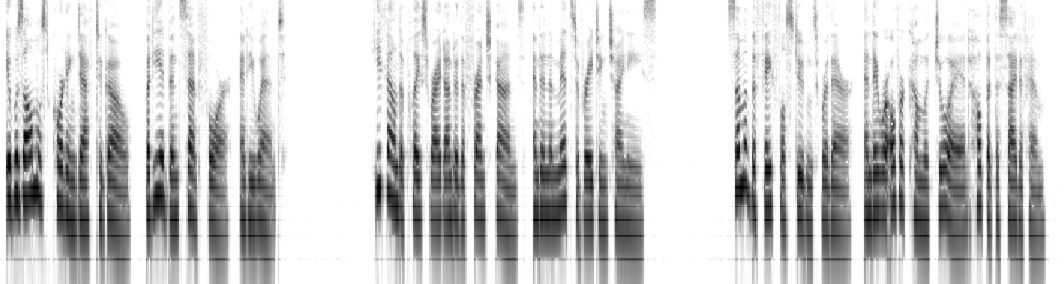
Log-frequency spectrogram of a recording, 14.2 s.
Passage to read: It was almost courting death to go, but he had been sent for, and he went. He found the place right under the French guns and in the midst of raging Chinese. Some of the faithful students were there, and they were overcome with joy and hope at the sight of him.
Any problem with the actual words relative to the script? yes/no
no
